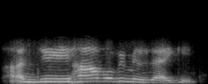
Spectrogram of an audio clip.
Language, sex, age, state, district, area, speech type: Urdu, female, 30-45, Uttar Pradesh, Lucknow, urban, conversation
